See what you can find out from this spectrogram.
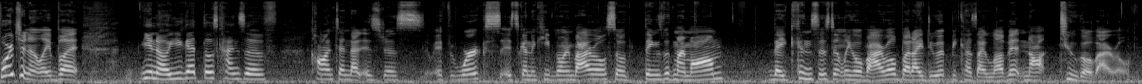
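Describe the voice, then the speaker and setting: Ordinary pitch variation and a fairly quick pace mark this speech, heard over noticeable background noise. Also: woman, fairly high pitch for a woman. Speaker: social media creator. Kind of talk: casual interview. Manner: animated.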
